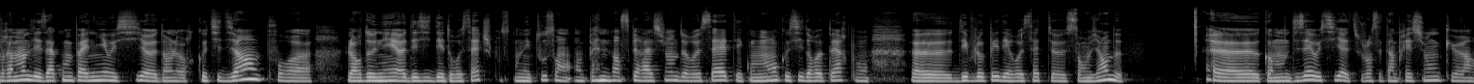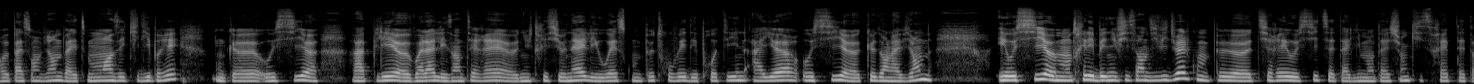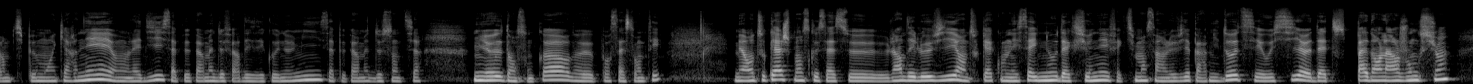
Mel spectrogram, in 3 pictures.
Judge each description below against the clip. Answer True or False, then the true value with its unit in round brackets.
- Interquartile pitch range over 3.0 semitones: False (2.7 semitones)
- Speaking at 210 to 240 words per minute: True (215 wpm)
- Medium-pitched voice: True (175 Hz)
